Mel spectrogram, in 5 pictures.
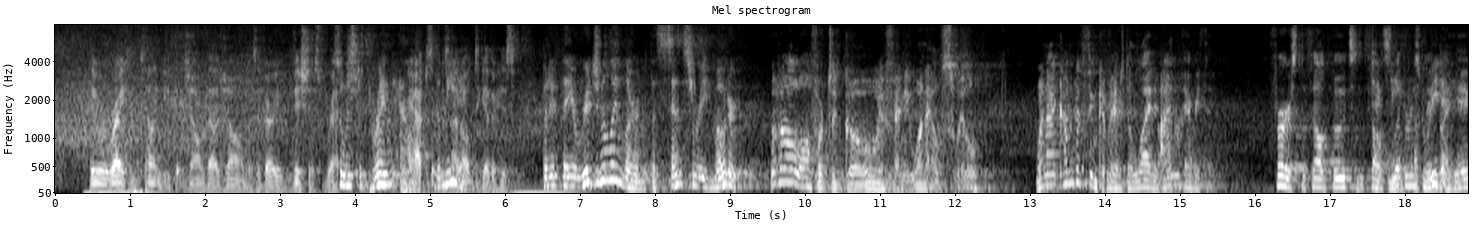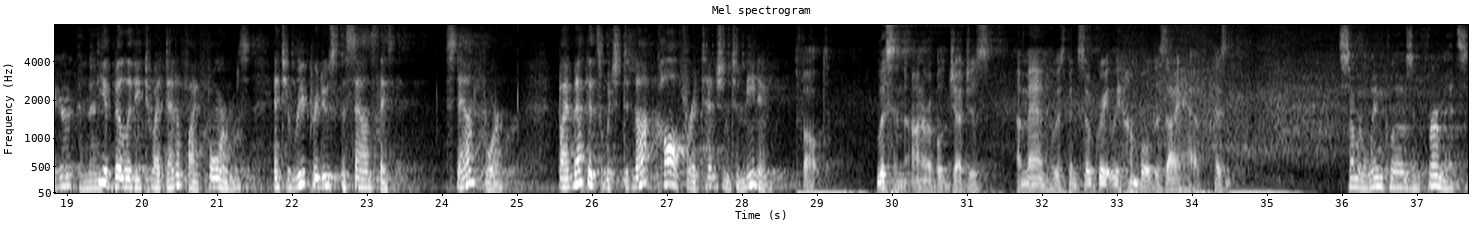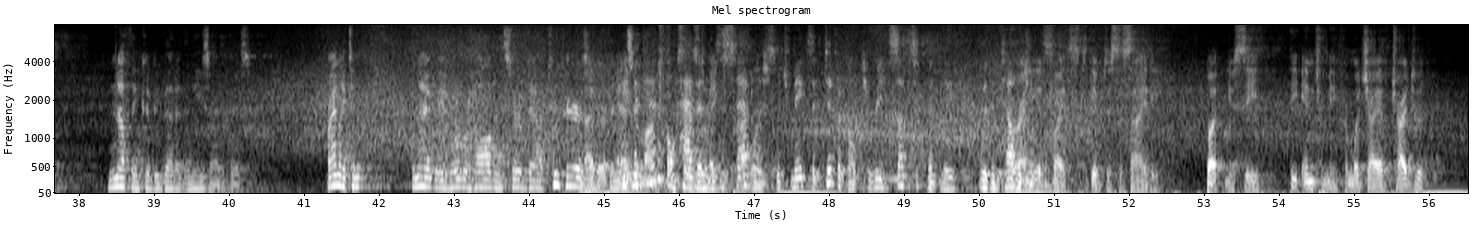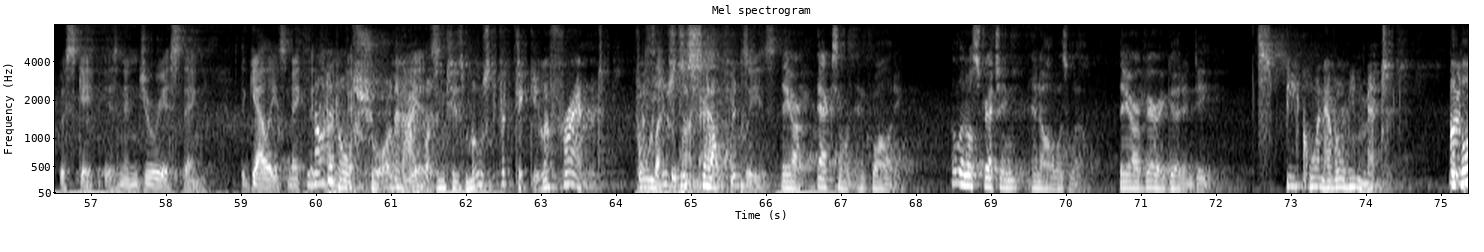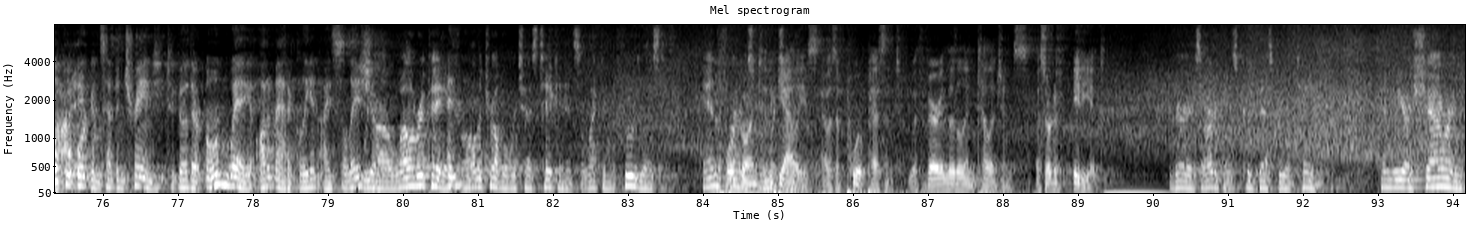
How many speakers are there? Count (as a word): four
